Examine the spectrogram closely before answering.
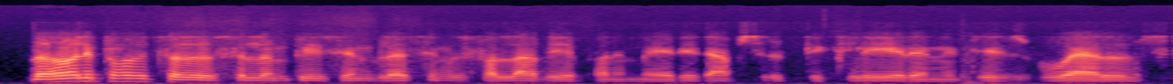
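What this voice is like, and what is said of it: Strong Bradford English accent. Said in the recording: “I love the Bradford accent. It's very strong, but also very, it's good fun to listen to.”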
